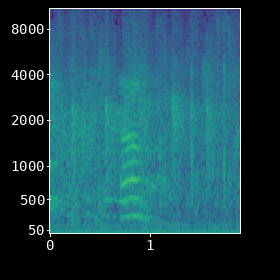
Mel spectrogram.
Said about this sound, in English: How brave. Let's just give him a round of applause. Well done, you.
